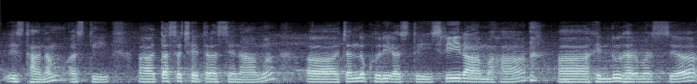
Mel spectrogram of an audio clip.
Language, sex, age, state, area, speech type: Sanskrit, male, 18-30, Chhattisgarh, urban, spontaneous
